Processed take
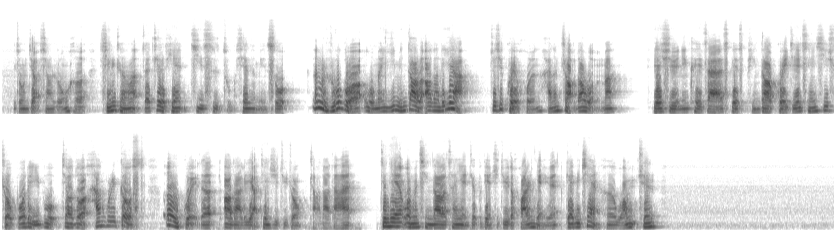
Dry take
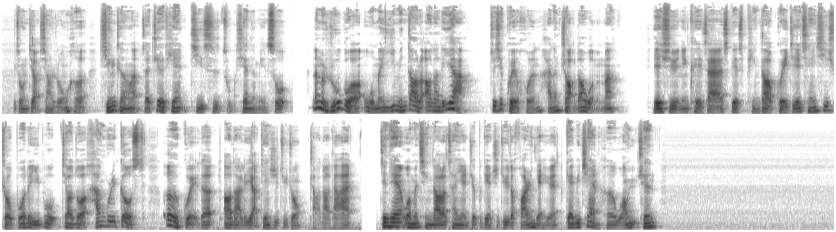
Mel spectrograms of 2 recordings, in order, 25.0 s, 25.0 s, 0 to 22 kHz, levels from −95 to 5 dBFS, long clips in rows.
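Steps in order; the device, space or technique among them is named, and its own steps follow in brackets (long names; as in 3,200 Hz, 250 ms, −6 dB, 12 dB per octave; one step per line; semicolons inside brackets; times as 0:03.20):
analogue delay pedal into a guitar amplifier (bucket-brigade delay 84 ms, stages 1,024, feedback 33%, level −23.5 dB; tube saturation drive 19 dB, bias 0.65; loudspeaker in its box 81–4,000 Hz, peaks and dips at 180 Hz +4 dB, 350 Hz −6 dB, 780 Hz +9 dB, 2,100 Hz +3 dB, 3,200 Hz −10 dB)
level −1.5 dB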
